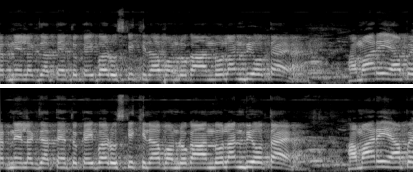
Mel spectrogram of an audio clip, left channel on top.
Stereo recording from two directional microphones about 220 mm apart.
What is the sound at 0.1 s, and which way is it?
A man's voice, 35° right (ahead or behind).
